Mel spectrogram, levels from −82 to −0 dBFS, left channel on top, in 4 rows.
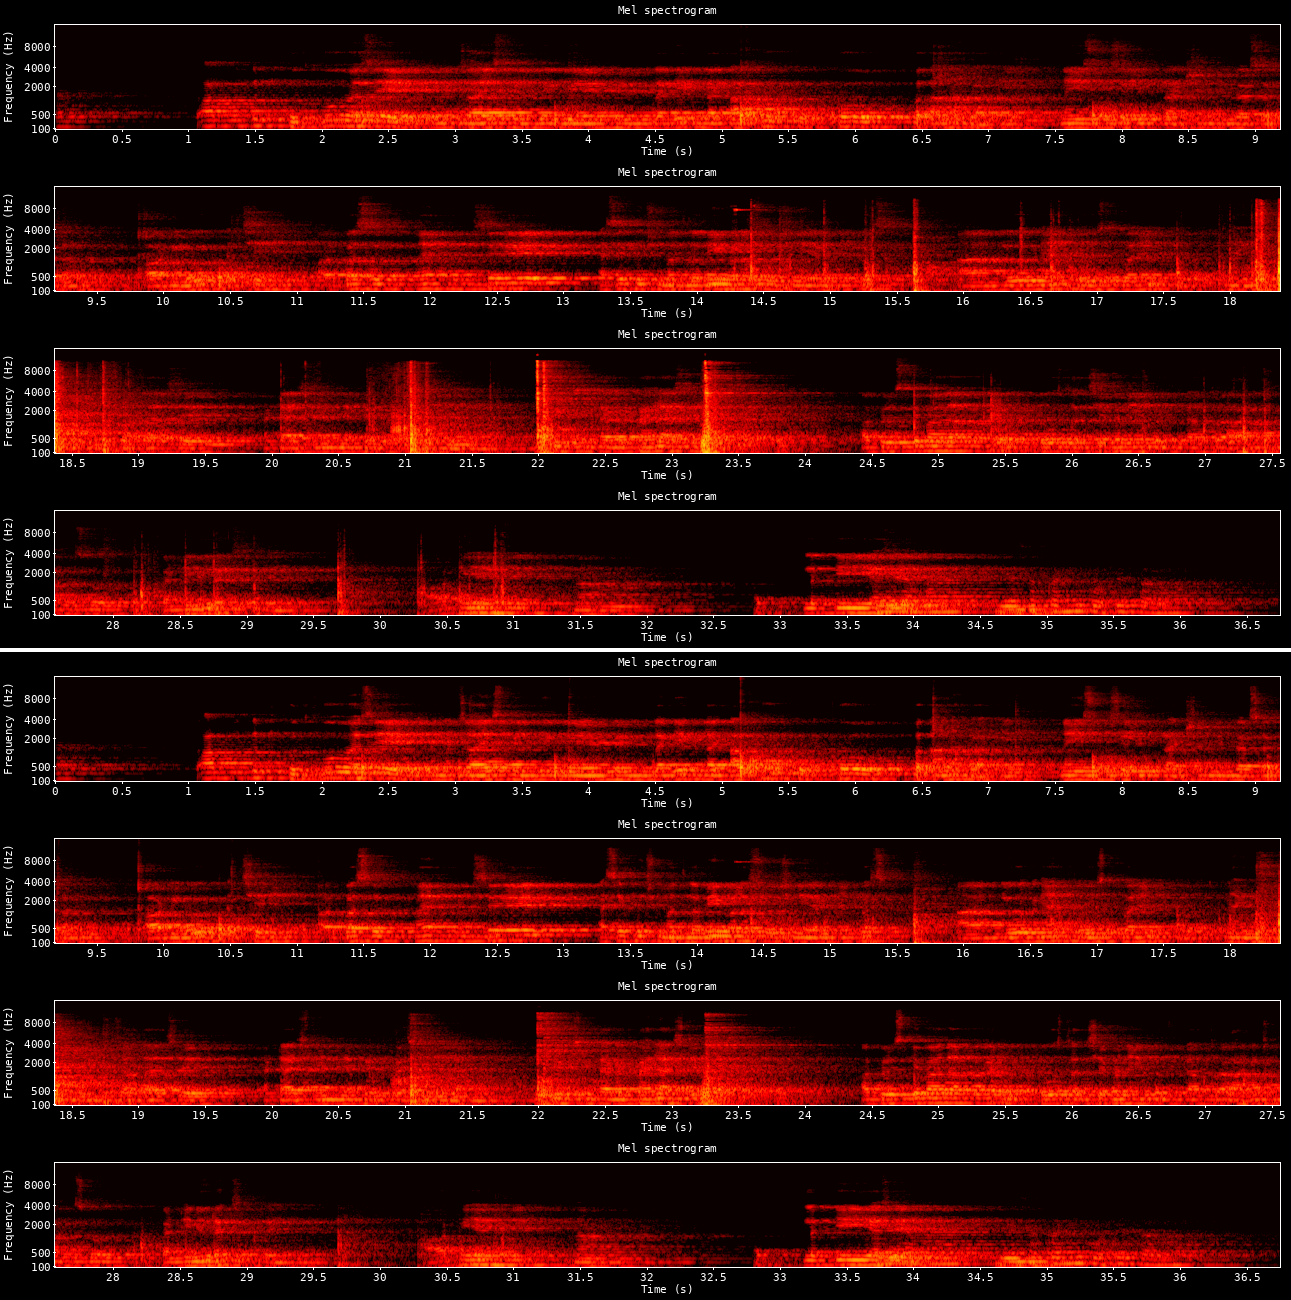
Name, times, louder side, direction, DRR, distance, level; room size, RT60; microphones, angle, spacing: voice 1, 1.1-7.3 7.5-9.5 9.9-12.9 13.3-15.4 15.9-19.6 19.9-23.9 24.4-28.0 28.4-29.4 30.3-31.1 31.4-31.8 32.8-32.9 33.2-34.0 34.6-35.0, right 1 dB, 20° right, -3 dB, 1.1 m, -42 dB
sound 1, 1.9-2.0 2.3-2.7 3.0-3.3 3.7-4.0 4.5-4.6 5.1-5.4 5.8-6.0 6.5-6.8 7.1-8.0 8.4-8.7 9.1-9.4 9.7-10.7 11.0-11.4, right 1 dB, 40° right, 1.1 m, -46 dB
sound 2, 14.3-16.1 16.4-17.0 17.6-19.0 20.1-20.4 20.7-22.2 23.2-23.5 24.8-25.0 25.3-25.7 26.5-26.7 27.0-27.5 27.9-29.2 29.7-30.0 30.3-31.0, left 6 dB, 75° left, 0.4 m, -41 dB
voice 2, 16.8-17.1 25.4-25.6 25.9-26.1 30.7-31.0 33.7-36.0, left 1 dB, 20° left, -3 dB, 0.6 m, -45 dB
11.0 x 8.7 x 3.0 m, 2.8 s
head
